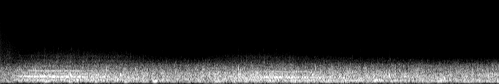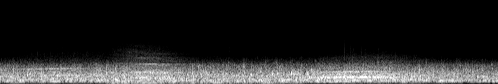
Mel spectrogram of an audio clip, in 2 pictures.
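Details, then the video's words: Singing humpback whale, low sustained tonal units that rise and fall, repeated several times across twenty seconds, with one short higher upswept cry near the middle, all above a constant rumbling ocean background. "the song of a humpback"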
